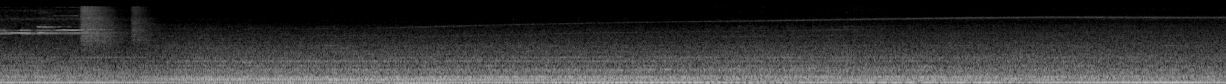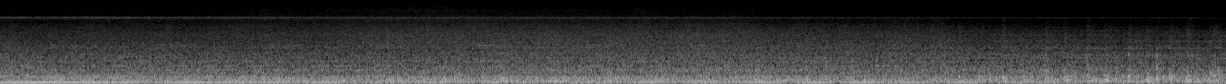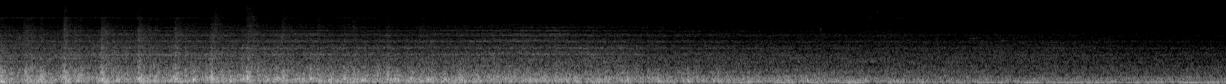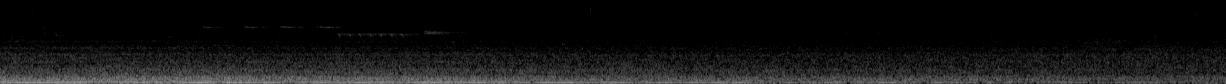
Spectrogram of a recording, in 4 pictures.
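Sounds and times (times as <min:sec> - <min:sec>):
low train hum: 0:00.0 - 0:49.0
train wheels clicking over rails: 0:21.6 - 0:31.9.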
